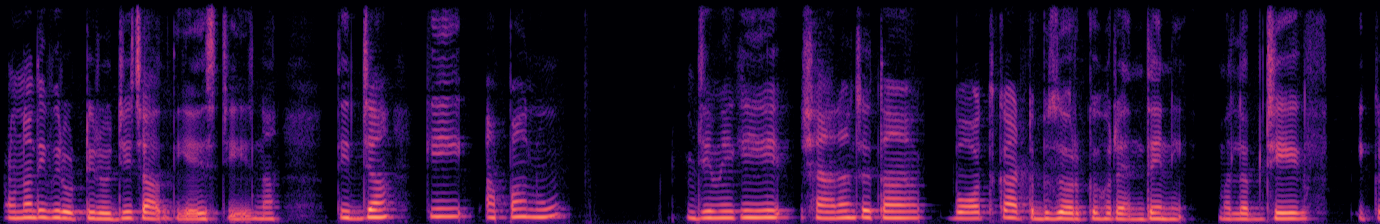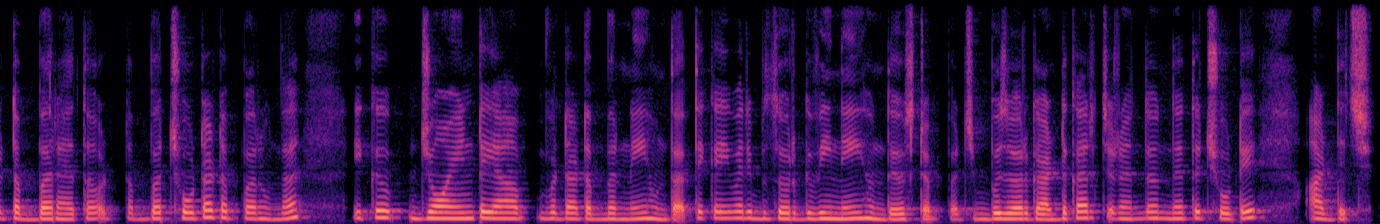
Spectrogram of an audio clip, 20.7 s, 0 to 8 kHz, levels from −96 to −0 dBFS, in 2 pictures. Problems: background sounds at intervals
